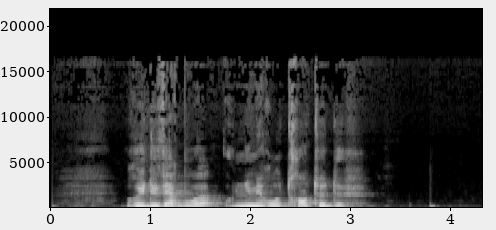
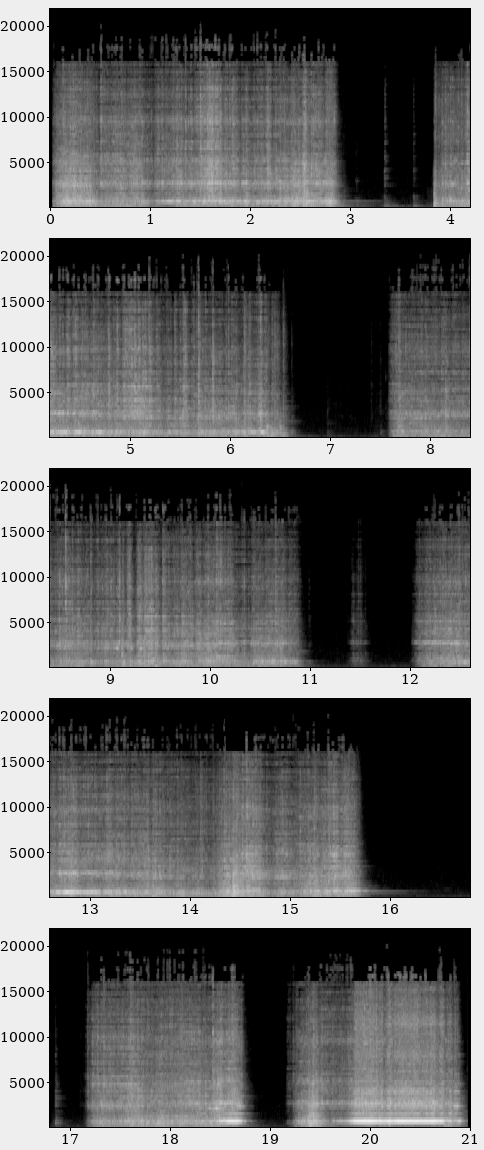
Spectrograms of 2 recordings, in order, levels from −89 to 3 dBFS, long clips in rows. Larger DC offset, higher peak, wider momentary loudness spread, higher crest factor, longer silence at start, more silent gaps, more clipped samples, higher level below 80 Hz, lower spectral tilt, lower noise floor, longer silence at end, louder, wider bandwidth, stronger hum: neither; about the same, -2 dBFS vs 0 dBFS; second, 10 LU vs 19 LU; about the same, 18 dB vs 20 dB; first, 0.8 s vs 0.05 s; neither; neither; first, -52 dBFS vs -58 dBFS; first, -7 dB/octave vs -2 dB/octave; second, -63 dBFS vs -72 dBFS; first, 0.45 s vs 0.05 s; about the same, -18 LUFS vs -19 LUFS; about the same, 17 kHz vs 18.5 kHz; neither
